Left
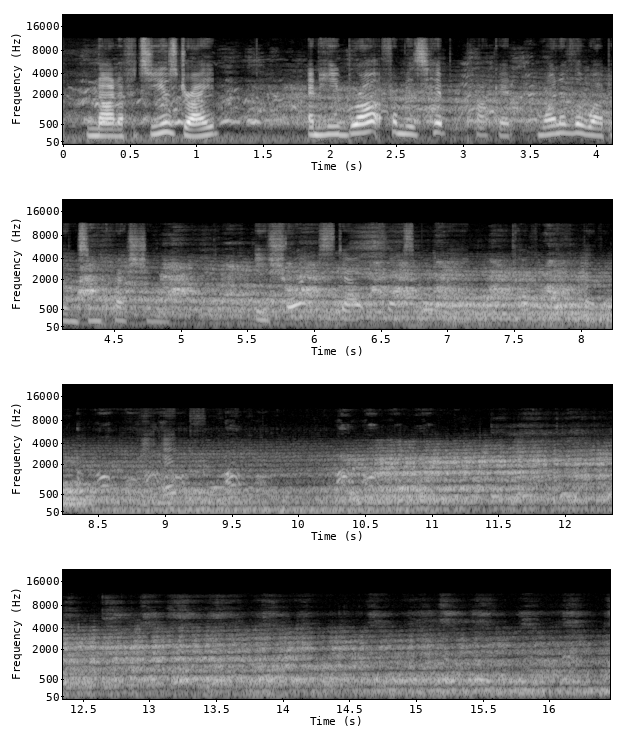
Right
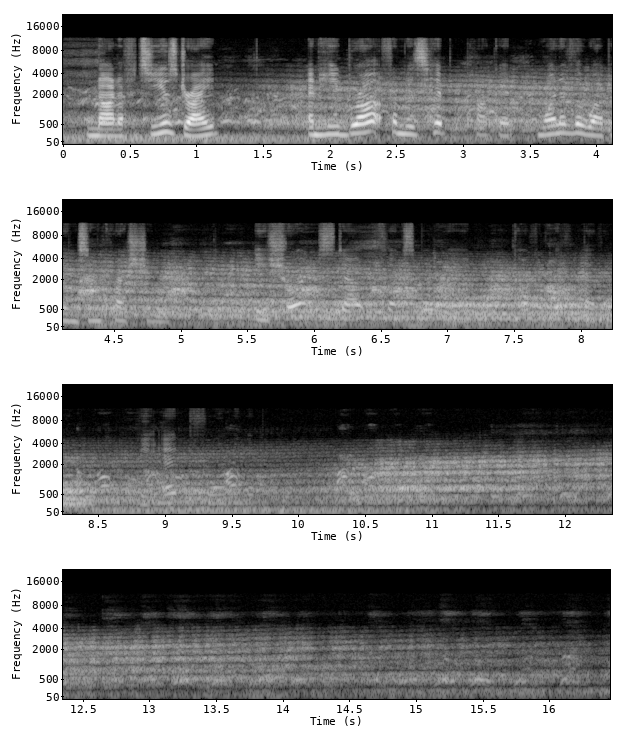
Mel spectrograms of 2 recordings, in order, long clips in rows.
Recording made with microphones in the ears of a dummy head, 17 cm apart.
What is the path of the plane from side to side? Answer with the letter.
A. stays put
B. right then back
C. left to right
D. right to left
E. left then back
D.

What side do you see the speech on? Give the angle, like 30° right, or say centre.
centre.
